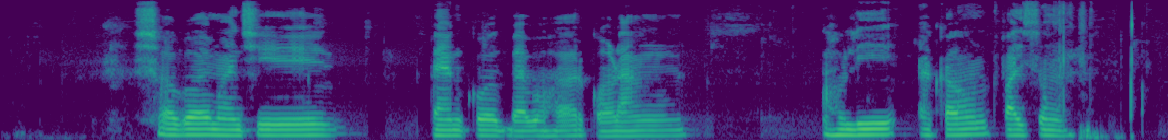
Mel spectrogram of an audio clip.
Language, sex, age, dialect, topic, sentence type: Bengali, male, 60-100, Rajbangshi, banking, statement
